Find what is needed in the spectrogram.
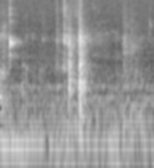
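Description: Light handling sounds: a few faint clicks and taps as pieces of a chilled candy bar are picked up off their wrapper on the table, the loudest click a little past halfway.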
